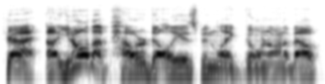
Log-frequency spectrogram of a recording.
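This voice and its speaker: A man's voice: mid-range voice, very animated, brisk, a bit bright. A man streaming casual speedrun commentary, rambling wryly to his chat. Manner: wry, rambling asides to chat. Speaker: game streamer. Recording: game audio noise behind voice. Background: game gunfire and clicks.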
